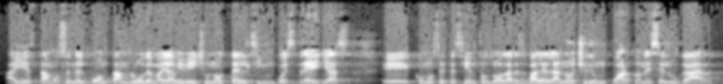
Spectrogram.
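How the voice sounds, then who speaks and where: A man's voice: on the high side, level tone, a little fast, in a large hall. A man with a Mexican accent giving a rambling motivational testimony as a business speaker, tagging nearly every point with a question. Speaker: business speaker sharing success story.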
